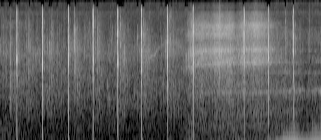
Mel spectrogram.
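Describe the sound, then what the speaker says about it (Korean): A church congregation claps in a steady, even rhythm, about a dozen sharp claps in close succession, with a faint tone entering near the end. "우리 하나님께 감사와 영광의 박수 올려드리겠습니다."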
